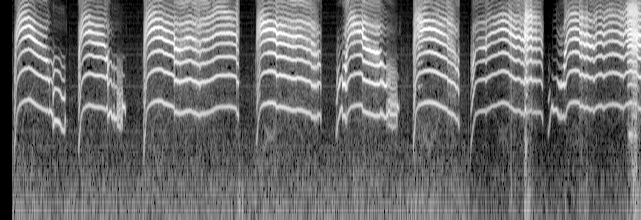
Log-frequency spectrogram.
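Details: Small kitten in Pakistan crying for its mother: eight long, loud harmonic meows, each rising then falling slightly, some wavering, given at intervals of about one to two seconds with near silence between.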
